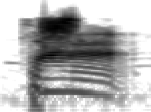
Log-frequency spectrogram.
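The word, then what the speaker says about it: تاء: And the next, which is this, is called ta, as in table. So the T sound, table, ta, table, ta.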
